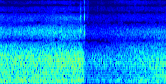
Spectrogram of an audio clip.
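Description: Steady rush of road traffic passing nearby, with no distinct events. Just over a second in it drops suddenly to a quieter level.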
